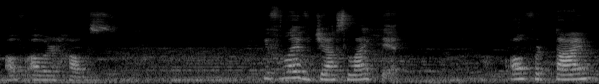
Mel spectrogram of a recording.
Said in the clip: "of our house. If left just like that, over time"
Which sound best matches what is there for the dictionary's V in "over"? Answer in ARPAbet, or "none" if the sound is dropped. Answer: F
